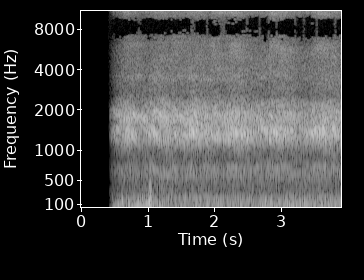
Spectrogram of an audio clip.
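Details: Hundreds of ravens calling in the distance after dead silence, going on for hours; a dense, continuous wash of overlapping harsh calls merges into a steady roar, with a low rumbling background.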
